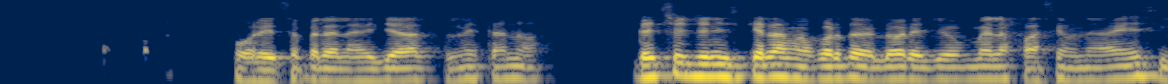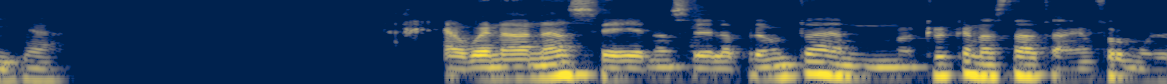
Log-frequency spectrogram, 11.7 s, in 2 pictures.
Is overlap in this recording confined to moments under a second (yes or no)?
yes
